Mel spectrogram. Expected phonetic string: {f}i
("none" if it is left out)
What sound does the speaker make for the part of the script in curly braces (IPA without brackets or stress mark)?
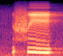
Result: f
